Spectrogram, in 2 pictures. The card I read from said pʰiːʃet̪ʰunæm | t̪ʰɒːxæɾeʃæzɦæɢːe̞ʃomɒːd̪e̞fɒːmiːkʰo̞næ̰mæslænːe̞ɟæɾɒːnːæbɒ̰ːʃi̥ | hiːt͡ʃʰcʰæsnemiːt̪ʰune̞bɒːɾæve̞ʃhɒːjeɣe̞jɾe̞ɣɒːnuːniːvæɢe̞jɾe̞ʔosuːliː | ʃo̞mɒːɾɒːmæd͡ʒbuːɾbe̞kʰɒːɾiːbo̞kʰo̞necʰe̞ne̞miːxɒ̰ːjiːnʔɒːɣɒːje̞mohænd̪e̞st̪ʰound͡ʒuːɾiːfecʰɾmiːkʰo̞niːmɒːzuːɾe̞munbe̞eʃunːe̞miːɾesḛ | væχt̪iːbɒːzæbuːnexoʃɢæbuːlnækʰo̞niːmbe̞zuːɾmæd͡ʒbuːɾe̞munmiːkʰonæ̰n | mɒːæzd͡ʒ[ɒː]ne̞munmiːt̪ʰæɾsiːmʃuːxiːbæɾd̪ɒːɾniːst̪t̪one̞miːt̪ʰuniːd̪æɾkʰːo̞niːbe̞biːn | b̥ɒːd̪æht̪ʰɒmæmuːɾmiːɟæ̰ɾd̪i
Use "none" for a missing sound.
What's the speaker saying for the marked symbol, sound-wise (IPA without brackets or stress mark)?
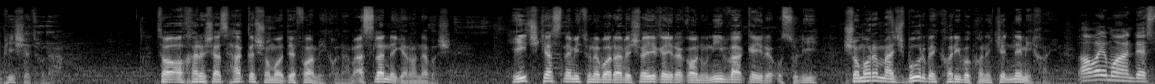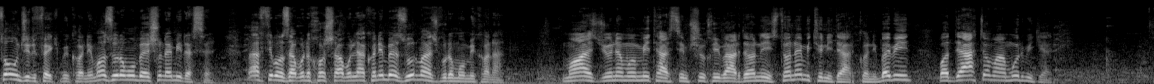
uː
